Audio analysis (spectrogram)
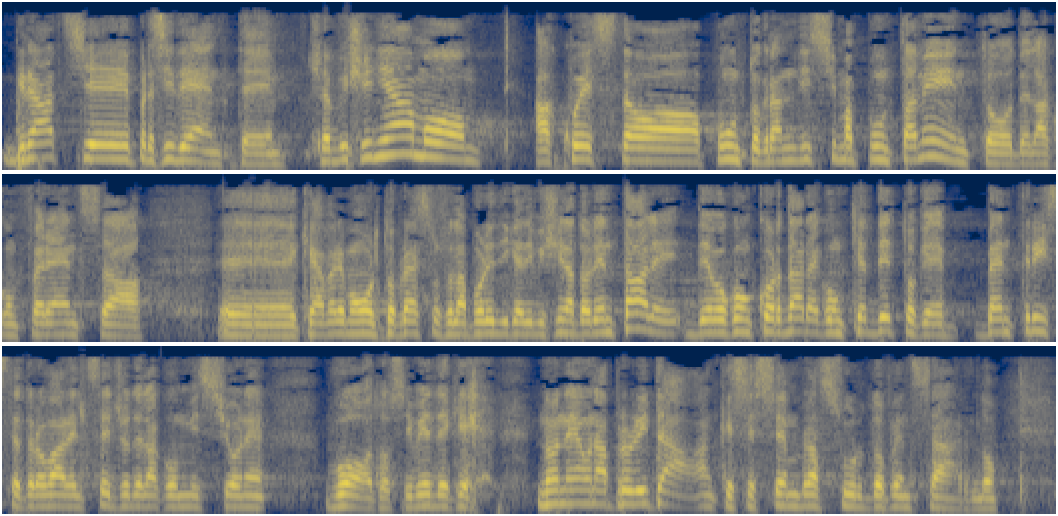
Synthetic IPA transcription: ɡɾat̪sːjepɾesid̪ɛnt̪et͡ʃiavːit͡ʃinjaːmoakːwest̪oapːunt̪oɡɾand̪isːimoapːunt̪ament̪od̪elːakoɱfeɾɛnt̪sa | k̟eavɾeːmomolt̪opɾɛst̪osulapoliːt̪̬ikad̪ivit͡ʃinaːt̪aoɾjent̪aːled̪ɛːvokoŋkord̪aːɾekoŋk̟iad̪ːet̪ːokeɛ | bɛnt̪ɾist̪et̪ɾovaːɾeilsed͡ʒːod̪elːakomːisːjoːne | vwɔːt̪osiveːd̪ek̟enonɛunapɾjoɾit̪aaŋk̟esesːembɾaːsːurd̪opensarlo

